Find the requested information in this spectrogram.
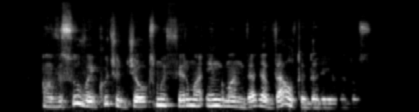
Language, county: Lithuanian, Kaunas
